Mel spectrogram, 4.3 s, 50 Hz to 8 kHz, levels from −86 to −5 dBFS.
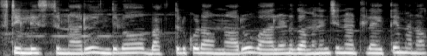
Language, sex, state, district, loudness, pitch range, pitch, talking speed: Telugu, female, Telangana, Nalgonda, -14 LUFS, 210-230 Hz, 220 Hz, 140 wpm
